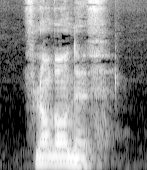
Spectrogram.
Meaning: brand new
- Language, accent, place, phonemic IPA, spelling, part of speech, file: French, France, Lyon, /flɑ̃.bɑ̃ nœf/, flambant neuf, adjective, LL-Q150 (fra)-flambant neuf.wav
